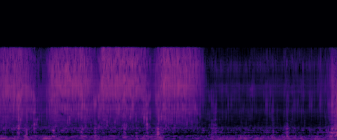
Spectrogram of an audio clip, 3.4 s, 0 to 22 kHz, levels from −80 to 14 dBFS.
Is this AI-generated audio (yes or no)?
yes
